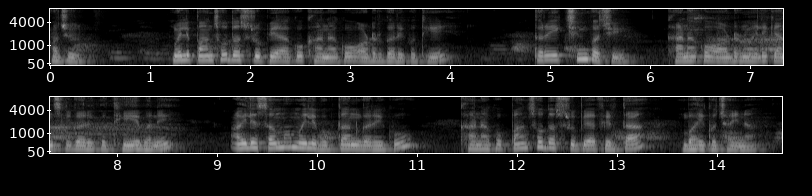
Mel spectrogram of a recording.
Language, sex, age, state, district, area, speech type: Nepali, male, 30-45, West Bengal, Darjeeling, rural, spontaneous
